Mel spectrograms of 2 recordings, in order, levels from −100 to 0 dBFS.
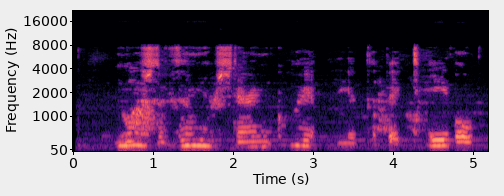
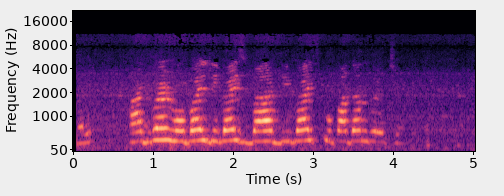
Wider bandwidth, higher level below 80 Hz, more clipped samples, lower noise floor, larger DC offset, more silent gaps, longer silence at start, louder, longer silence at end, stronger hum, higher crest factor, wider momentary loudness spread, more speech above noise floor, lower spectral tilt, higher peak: second, 8.2 kHz vs 10.5 kHz; second, -66 dBFS vs -60 dBFS; neither; first, -64 dBFS vs -53 dBFS; neither; neither; first, 0.55 s vs 0.05 s; second, -28 LUFS vs -19 LUFS; second, 0.2 s vs 1 s; neither; about the same, 18 dB vs 18 dB; about the same, 18 LU vs 16 LU; about the same, 36 dB vs 34 dB; second, -4.5 dB/octave vs -6.5 dB/octave; second, -12 dBFS vs -2 dBFS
